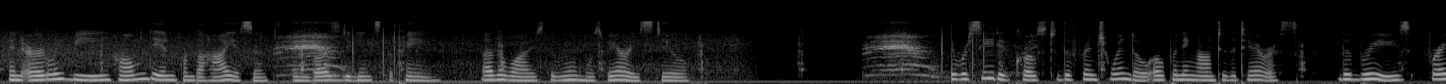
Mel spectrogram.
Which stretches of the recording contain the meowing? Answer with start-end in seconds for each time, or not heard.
2.7-4.2, 8.6-10.4.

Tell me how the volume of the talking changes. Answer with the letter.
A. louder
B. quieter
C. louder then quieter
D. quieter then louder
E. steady
E.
